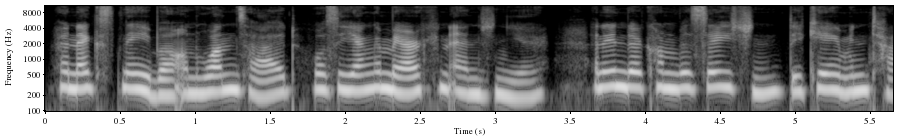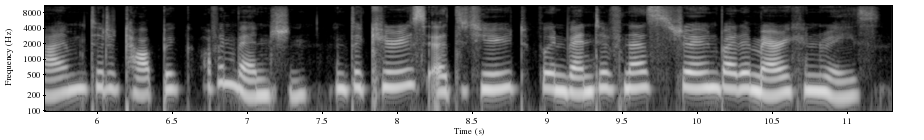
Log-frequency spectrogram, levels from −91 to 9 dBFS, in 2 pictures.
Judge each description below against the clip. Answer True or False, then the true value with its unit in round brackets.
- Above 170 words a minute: True (185 wpm)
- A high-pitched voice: True (245 Hz)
